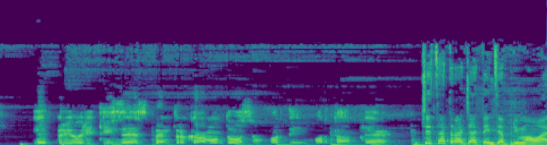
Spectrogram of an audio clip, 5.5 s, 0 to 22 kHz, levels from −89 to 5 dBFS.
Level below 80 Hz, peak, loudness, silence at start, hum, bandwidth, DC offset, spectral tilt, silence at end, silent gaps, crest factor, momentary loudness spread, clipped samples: -46 dBFS; 0 dBFS; -15 LUFS; 0 s; none; 16 kHz; under 0.1%; -3.5 dB/octave; 0 s; none; 14 dB; 9 LU; under 0.1%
